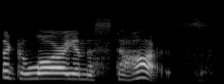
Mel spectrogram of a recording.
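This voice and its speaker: A woman's voice: high voice, slow, no echo, muffled recording. A woman playing a pompous, callous space mogul in a scripted, theatrical ASMR roleplay monologue, condescending to the colonists beneath her. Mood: condescending, mock-sweet. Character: haughty, callous female space mogul lording over colonists.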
